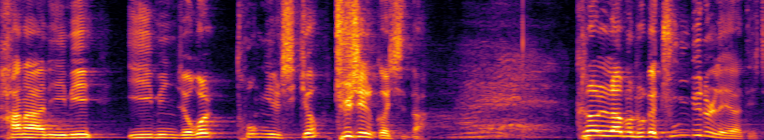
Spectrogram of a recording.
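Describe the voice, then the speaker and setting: Amid noticeable background noise, a man speaks in a high pitch with very wide pitch swings and big swings in loudness. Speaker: guest pastor. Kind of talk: sermon. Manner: fast.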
